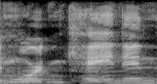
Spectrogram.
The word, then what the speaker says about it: Mordenkainen: Mordenkainen. Some people say Mordenkainen as well.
